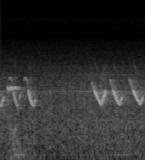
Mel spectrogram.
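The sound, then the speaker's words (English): A single nightingale chirps, a few quick bright tweets followed by a faster run of three rising-and-falling chirps, with no voices over them. “Go feed your birds.”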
